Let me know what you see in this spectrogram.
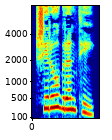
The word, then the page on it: ಶಿರೋಗ್ರಂಥಿ: Kannada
